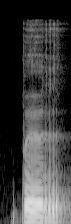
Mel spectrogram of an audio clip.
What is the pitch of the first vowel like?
low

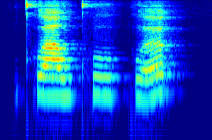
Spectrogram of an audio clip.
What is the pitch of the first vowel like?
low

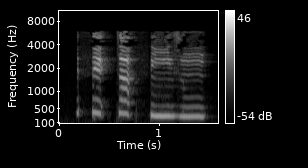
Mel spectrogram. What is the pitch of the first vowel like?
high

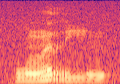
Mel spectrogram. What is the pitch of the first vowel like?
rising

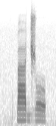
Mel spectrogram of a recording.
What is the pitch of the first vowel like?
high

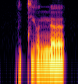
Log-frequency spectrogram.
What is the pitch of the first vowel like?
low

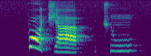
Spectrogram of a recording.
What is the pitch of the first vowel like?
falling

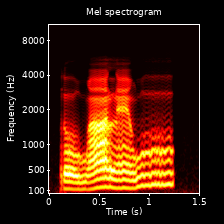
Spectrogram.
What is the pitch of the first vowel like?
low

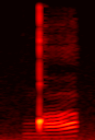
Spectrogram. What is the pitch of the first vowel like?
rising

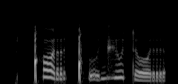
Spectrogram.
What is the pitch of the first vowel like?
falling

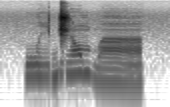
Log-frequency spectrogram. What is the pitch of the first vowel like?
low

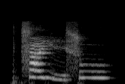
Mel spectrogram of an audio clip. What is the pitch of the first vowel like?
high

